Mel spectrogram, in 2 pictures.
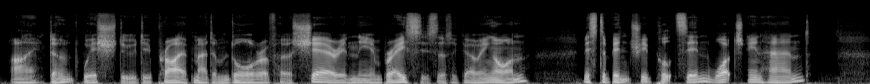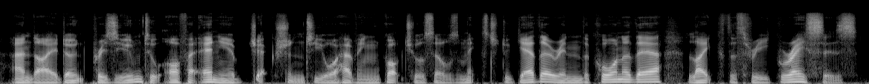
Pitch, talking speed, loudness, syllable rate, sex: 90 Hz, 160 wpm, -20 LUFS, 4.6 syllables/s, male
